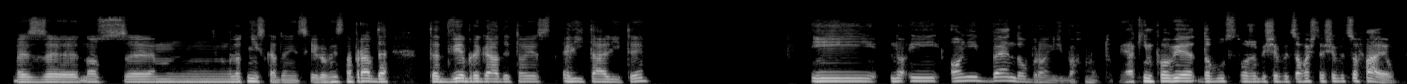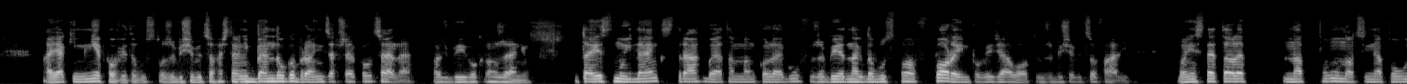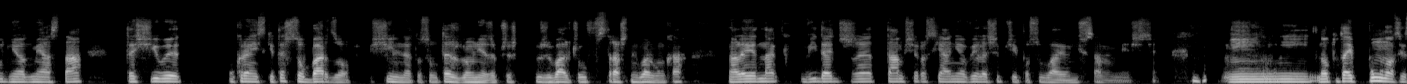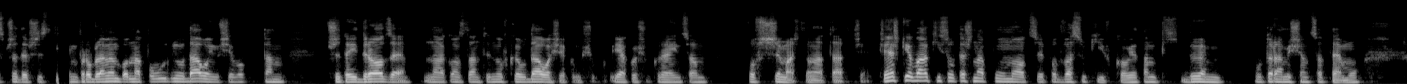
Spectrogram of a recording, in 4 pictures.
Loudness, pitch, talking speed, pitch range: -24 LUFS, 125 Hz, 170 wpm, 115-135 Hz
